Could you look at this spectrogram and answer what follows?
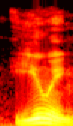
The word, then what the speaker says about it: Ewing: Alexander Ewing. Is that how you pronounce it? It's like Patrick Ewing.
